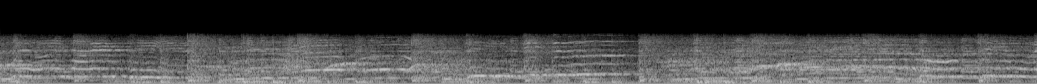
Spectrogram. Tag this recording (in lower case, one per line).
music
